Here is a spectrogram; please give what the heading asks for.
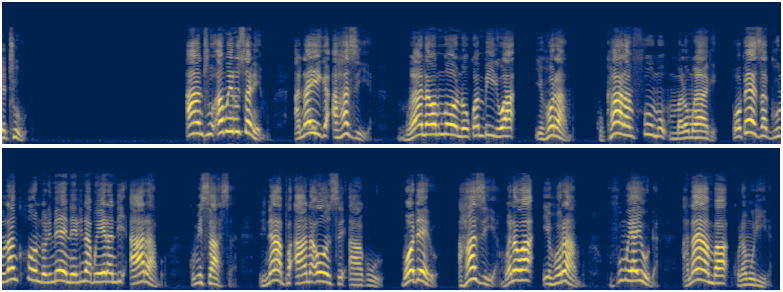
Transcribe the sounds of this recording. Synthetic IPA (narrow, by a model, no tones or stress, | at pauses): tʰu | antʰuʔamujɛɾusalɛ̰mu | anajik̬aʔaɦazḭja̰ | mwanawam̩ŋɔnɔkwam̩biɾiwa | jɛɦɔɾa̰mu | kukʰalaɱfumum̩malɔmwaːkɛ | pɔpɛzaɡululaŋkʰɔndɔlimɛnɛlinaɓwɛɾandiʔaːɾa̰ɓɔ | kumisasa̰ | linapʰaʔanaɔnsɛʔaːkṵːlu | mɔt̬ɛɾɔ̰ | aɦazija̰mwanawajɛɦɔɾamu | ɱ̩fumujajuɗa | a̰najambakulamulḭːɾa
